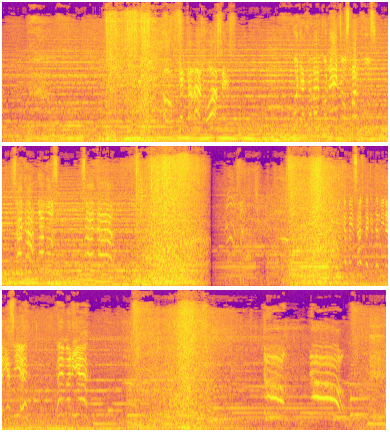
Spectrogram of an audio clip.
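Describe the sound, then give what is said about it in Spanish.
A video game car speeding up to crash beside a truck with a large fuel tank to save Marcus: loud engine revving over dense backing music, cut by a sudden drop to near silence midway before surging loud again. “a su alrededor un vehículo y un camión con un gran tanque de combustible. Entonces decide abordar el vehículo, tomar impulso y estrellarse para salvar a su amigo Marcus.”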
